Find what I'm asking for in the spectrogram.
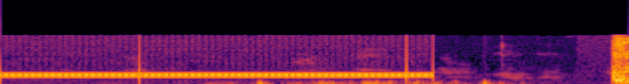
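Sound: telephone dial tone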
